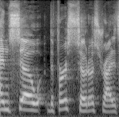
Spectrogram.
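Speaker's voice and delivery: ordinary delivery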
